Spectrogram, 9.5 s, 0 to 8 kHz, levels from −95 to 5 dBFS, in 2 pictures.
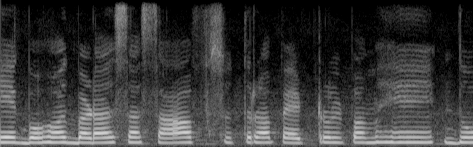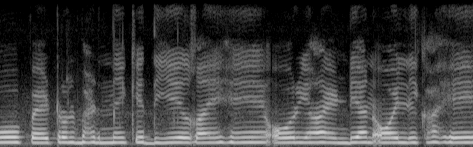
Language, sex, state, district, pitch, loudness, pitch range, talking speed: Hindi, female, Bihar, Sitamarhi, 270 Hz, -22 LUFS, 260-275 Hz, 135 wpm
